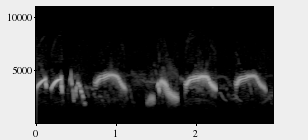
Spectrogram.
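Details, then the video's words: Long, sweeping whistles from a lark, each arching up and falling away over about half a second, with a few lower slurred notes in between and quiet gaps between phrases. "تغريد طائر قبرة الحقول(القوبع) Chant de Alouette des champs"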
